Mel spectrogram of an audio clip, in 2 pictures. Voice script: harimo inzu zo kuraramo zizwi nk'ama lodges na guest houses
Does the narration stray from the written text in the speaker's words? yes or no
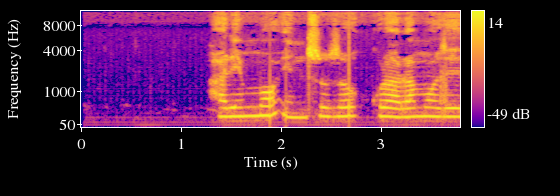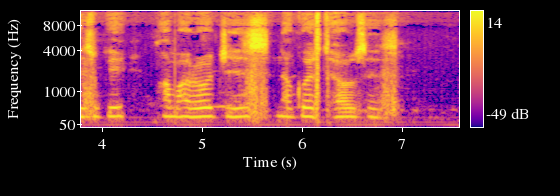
no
